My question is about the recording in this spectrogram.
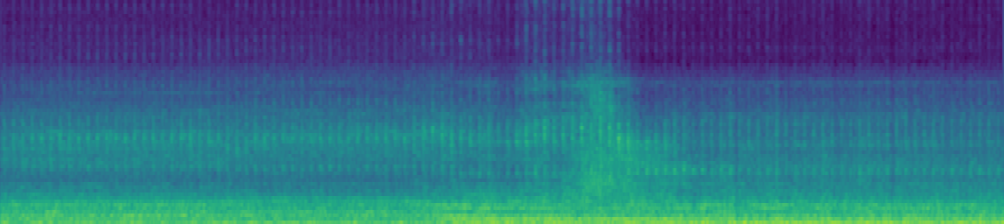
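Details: Range Rover II cold start: busy, rapid ticking knock about two to three per second over a steady cold-running engine; cause unknown.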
